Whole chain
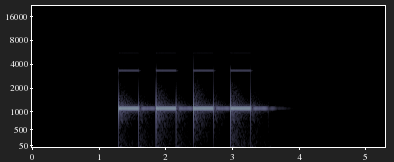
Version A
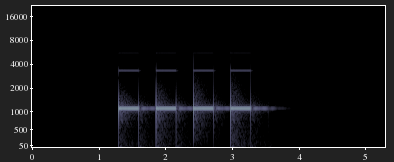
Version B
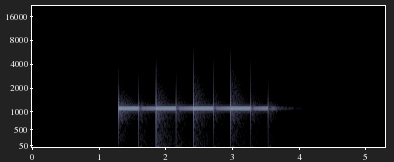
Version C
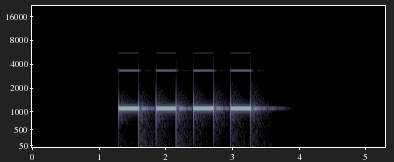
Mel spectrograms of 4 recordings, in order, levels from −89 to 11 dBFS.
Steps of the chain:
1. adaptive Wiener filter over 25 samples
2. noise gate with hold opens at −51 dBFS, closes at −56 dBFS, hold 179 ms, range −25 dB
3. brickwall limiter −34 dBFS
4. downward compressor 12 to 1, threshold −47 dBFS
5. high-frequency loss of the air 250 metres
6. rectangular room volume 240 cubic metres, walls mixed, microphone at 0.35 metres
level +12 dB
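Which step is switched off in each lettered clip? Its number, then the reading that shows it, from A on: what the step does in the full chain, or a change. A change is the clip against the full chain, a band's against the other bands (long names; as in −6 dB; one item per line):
3, average gain reduction 2.5 dB
1, change in momentary loudness spread +1 LU
4, average gain reduction 8.0 dB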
